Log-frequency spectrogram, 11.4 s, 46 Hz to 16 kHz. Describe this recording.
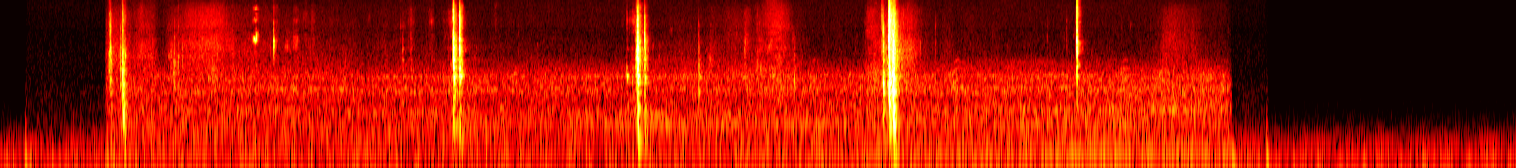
Haulikon lataus / Shotgun loading
Haulikon lataus kahdella panoksella
Paikka/Place: Suomi / Finland / Vihti, Leppärlä
Aika/Date: 12.10.1988
gun, shotgun, loading, haulikko, soundfx, lataus, finnish-broadcasting-company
